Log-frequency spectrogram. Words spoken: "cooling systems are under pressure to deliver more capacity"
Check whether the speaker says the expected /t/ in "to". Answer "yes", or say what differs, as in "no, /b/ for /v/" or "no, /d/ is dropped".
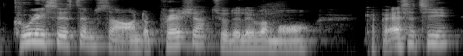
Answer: no, /s/ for /t/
